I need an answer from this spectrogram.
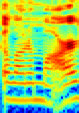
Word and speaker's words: Ilona Maher: years old where I believe her name is pronounced Ilona Maher.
